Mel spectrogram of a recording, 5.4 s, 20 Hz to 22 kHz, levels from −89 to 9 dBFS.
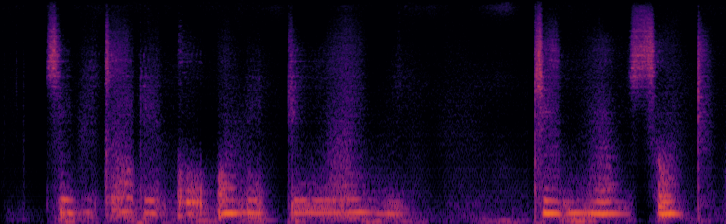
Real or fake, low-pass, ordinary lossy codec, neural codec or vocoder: fake; none; none; codec, 44.1 kHz, 0.9 kbps, DAC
